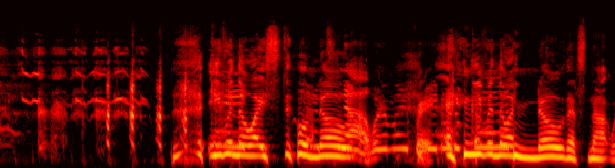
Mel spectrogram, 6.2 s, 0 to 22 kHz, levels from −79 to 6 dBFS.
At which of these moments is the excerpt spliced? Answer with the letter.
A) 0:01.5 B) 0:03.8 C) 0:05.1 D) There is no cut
C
